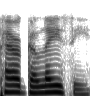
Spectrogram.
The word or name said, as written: Pergolesi, Giovanni Battista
